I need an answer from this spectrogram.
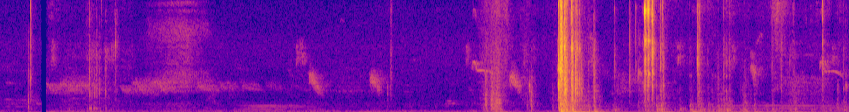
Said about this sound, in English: steering wheel should just pop right out with some force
